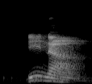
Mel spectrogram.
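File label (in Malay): "dina", Malay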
